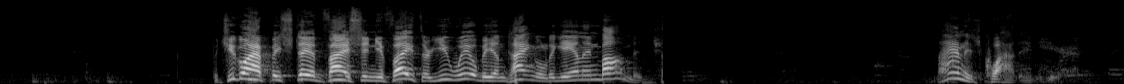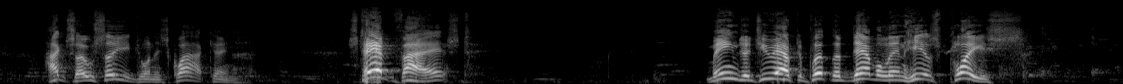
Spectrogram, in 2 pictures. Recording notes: Wednesday Evening Service.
